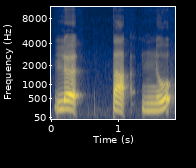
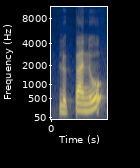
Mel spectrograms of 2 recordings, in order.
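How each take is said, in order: First: "Le panneau" broken into loud, separate syllables. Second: Said in the usual way. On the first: Shown as a demonstration. Teacher modelling a word for pupils, syllable by syllable. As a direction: pause between each syllable of "Le panneau".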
